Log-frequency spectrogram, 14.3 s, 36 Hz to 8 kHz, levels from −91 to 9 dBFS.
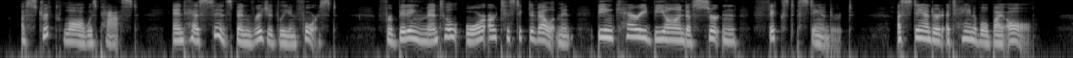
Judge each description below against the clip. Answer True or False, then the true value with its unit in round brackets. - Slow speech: True (115 wpm)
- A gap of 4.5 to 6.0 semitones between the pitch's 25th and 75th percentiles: True (5.2 semitones)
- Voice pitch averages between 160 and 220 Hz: True (190 Hz)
